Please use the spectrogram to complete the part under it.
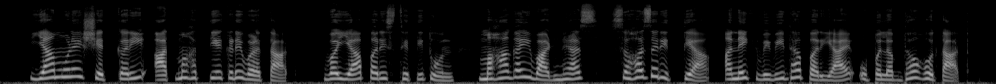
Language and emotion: Marathi, neutral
